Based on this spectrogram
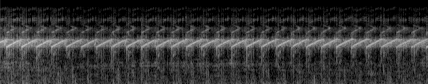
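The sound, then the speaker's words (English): A police LRAD warning tone: a piercing, high-pitched electronic wail that warbles rapidly and steadily, staying loud and unbroken throughout with no voices. “And that is the LRAD sound if you hear in your neighborhood a large police truck coming through your town with that sound.”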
